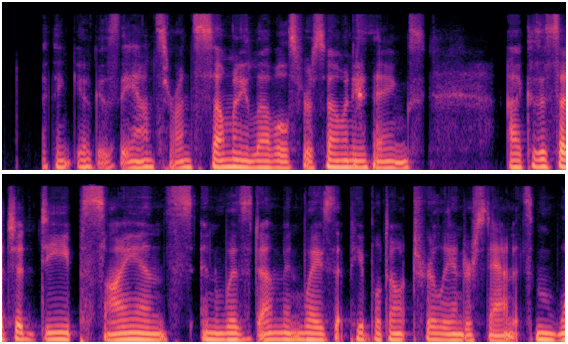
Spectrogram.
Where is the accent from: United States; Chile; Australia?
United States; my parents are Scottish. I was born and raised in America, but I'm actually 100% Scottish.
